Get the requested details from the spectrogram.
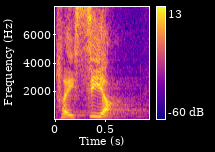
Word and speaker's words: plesion: The Greek word that Luke uses there is, I'm going to say it wrong, I always mess it up, plesion, P-L-E-S-I-O-N.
